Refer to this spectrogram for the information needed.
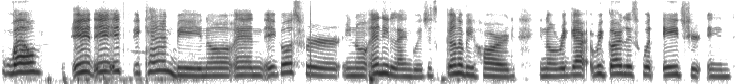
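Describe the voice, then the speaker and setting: A woman's voice: on the high side, takes it slowly, dry recording, lo-fi sound. A woman whose first language is Spanish, a laid-back podcast guest who repeats words as she gets started. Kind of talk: casual podcast chat.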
